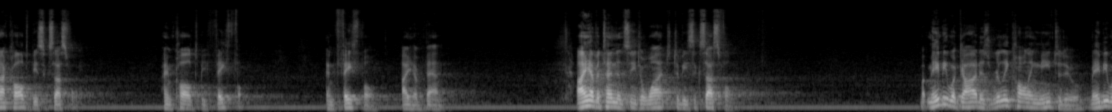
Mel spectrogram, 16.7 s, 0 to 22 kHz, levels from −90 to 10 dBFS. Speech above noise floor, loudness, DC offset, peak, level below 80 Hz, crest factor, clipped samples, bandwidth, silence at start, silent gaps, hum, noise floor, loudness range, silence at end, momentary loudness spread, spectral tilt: 28 dB; -29 LUFS; under 0.1%; -6 dBFS; -72 dBFS; 26 dB; under 0.1%; 16 kHz; 0 s; none; none; -57 dBFS; 11 LU; 0 s; 17 LU; -6 dB/octave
